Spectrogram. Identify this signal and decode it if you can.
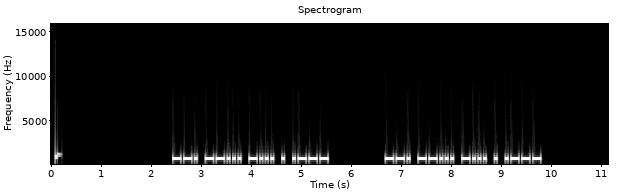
Morse code, heard as a keyed tone, about 22 wpm, 700 Hz. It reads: G7BEJ G7BEJ
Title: DXCC-100 Call Signs - 5 Characters - Repeated 2x - 22wpm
